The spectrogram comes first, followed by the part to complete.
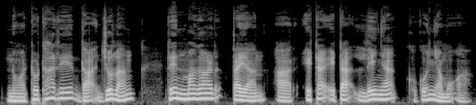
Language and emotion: Santali, neutral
